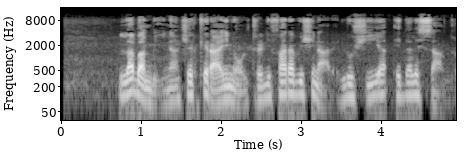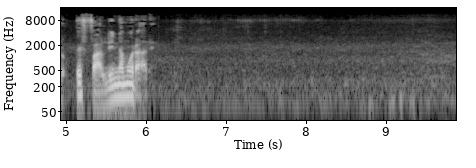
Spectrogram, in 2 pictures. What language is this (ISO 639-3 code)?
ita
